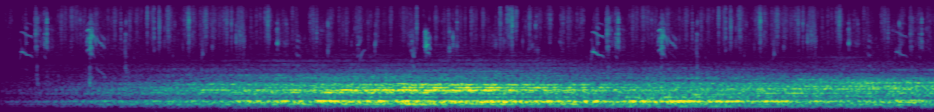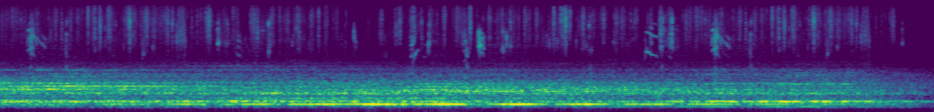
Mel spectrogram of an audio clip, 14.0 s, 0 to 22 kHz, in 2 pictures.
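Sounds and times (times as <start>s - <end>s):
eerie ambient sound: 0.4s - 14.0s.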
